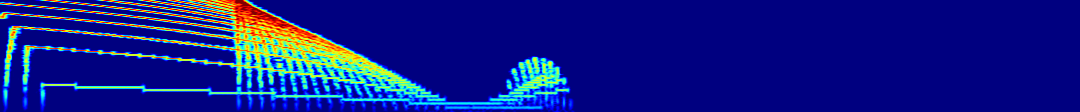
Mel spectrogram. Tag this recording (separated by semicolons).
science; science-fiction; sci-fi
